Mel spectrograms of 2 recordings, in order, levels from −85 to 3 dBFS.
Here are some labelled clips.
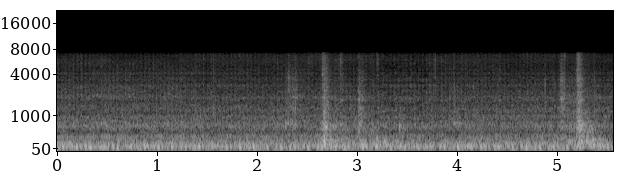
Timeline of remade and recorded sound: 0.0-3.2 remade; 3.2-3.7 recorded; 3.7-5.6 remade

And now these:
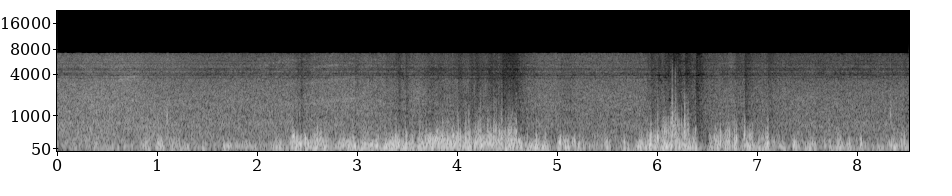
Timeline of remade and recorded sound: 0.0-0.8 recorded; 0.8-1.5 remade; 1.5-3.6 recorded; 3.6-4.6 remade; 4.6-6.7 recorded; 6.7-7.6 remade; 7.6-8.5 recorded

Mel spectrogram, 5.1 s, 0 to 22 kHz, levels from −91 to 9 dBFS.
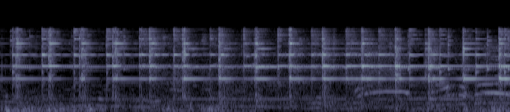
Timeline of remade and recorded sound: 0.0-1.4 recorded; 1.4-4.0 remade; 4.0-5.1 recorded

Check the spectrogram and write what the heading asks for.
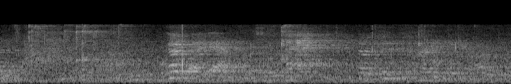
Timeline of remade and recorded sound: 0.0-5.1 recorded

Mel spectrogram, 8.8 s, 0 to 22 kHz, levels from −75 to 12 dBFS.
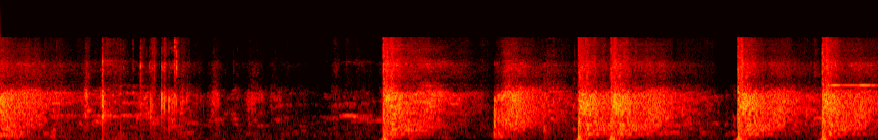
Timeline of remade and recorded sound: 0.0-4.1 recorded; 4.1-5.1 remade; 5.1-8.8 recorded

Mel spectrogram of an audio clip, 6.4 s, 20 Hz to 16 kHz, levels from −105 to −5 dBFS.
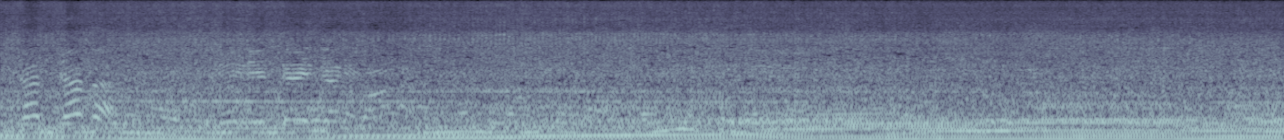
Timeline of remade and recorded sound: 0.0-4.7 recorded; 4.7-5.4 remade; 5.4-6.4 recorded

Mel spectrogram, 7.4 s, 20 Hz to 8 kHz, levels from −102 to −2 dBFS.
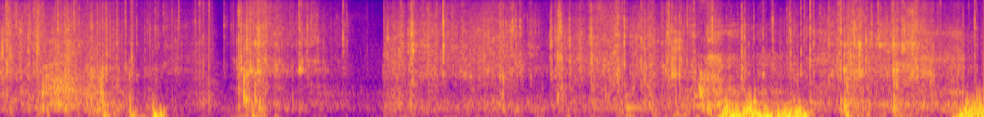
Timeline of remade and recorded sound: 0.0-0.7 recorded; 0.7-2.0 remade; 2.0-7.4 recorded

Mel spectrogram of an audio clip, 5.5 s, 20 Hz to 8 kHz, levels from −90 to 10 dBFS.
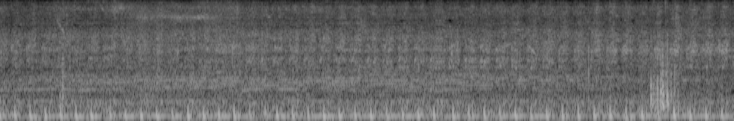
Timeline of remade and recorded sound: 0.0-0.8 recorded; 0.8-2.0 remade; 2.0-5.5 recorded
